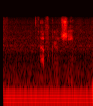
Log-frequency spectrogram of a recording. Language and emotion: Russian, neutral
